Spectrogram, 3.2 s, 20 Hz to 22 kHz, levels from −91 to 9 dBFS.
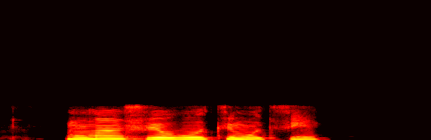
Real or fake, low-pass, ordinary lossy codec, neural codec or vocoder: fake; 5.4 kHz; none; codec, 44.1 kHz, 3.4 kbps, Pupu-Codec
